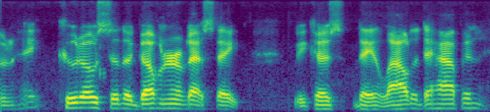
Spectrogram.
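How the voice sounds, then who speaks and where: This man has a normal speaking voice at medium pitch and talks at a moderate pace. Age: 60s. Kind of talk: casual chat.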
